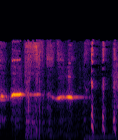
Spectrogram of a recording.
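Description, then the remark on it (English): A person whistles softly, holding one steady, slightly wavering note for under two seconds, followed by three short, breathy puffs of air. No one speaks. “So as you move, I'm going to whistle. As you move. I don't know if that's a good idea. I'll whistle quietly.”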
